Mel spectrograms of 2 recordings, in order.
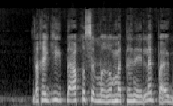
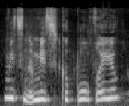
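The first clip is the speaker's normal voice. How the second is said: longing tearful; 6 semitones higher than usual. Acted. Son missing dead father.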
